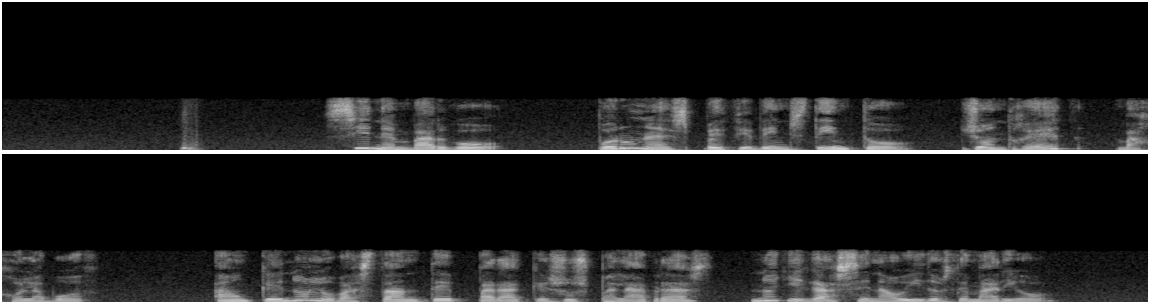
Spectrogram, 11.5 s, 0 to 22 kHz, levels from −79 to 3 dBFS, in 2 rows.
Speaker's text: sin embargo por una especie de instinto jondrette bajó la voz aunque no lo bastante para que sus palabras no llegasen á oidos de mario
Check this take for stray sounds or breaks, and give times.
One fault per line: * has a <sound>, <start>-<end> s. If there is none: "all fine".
* has a whoosh, 0.9-1.0 s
